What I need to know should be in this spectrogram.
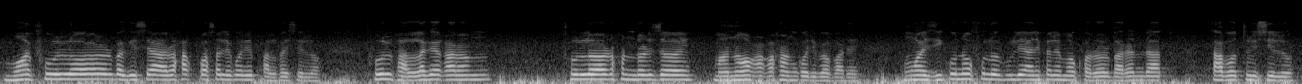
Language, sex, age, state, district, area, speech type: Assamese, female, 60+, Assam, Nalbari, rural, spontaneous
